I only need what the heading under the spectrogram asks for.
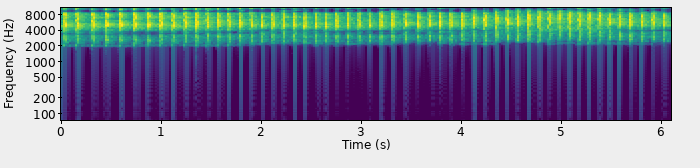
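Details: A lovebird pours out a long, unbroken, shrill and steady high chatter of rapid notes, about seven a second, with no other sounds; a master recording meant for songbirds to imitate.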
